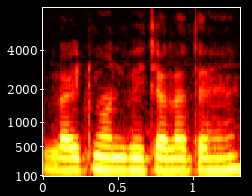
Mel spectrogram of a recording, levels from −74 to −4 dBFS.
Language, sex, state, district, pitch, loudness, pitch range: Chhattisgarhi, male, Chhattisgarh, Raigarh, 160 Hz, -14 LUFS, 160-165 Hz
